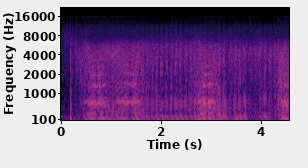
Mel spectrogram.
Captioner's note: static buzzing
